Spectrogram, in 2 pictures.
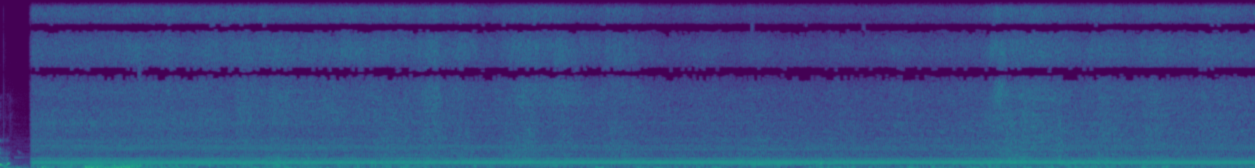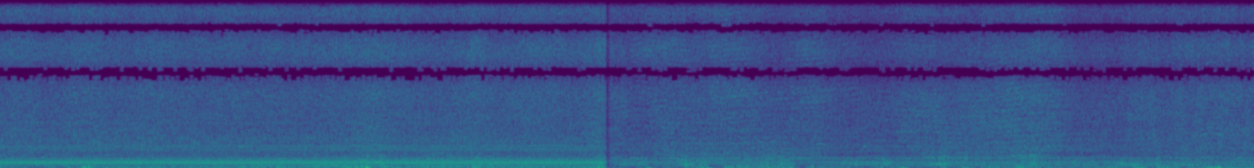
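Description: Pressure washer running steadily while its wand sprays water at a truck's body: a constant hiss of spray over the machine's steady hum. About three-quarters of the way in the sound drops a little and its hum shifts in tone.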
